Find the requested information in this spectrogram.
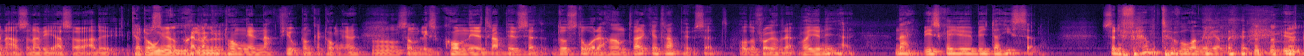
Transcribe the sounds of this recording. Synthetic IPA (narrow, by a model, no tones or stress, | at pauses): na̰ʔa̰lsɔnæɾvɪʔa̰lsɔ̰ha̰d̪ːə̰kʰaʈɔŋənɧɛlvakʰaʈʰɔŋːəɳafjuːʈɔnkʰaʈʰɔŋːəɾsɔmlɪksɔmkʰɔmːneːɾɪt̪ʰɾapːhʉ̟ːsət̪d̪ɔst̪oːɖɛɦant̪ʰvæɾkaɾɪt̪ʰɾapːhʉ̟̰ːsə̰t̪ɔd̪ɔfɾoːɡaand̪ɾḛːavajœːɳɪɦæ̰ːɾ | nɛjvɪskajɵbyːt̪aɦɪsːə̰n | sɔd̪ɛfɛmt̪ʰəvoːnɪŋənʉ̟ː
